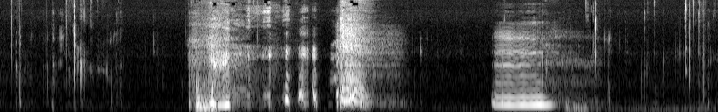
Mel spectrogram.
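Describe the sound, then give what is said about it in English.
Soft biting and chewing on a large milk chocolate bar, heard as a few faint crunches and moist mouth sounds in otherwise quiet surroundings. “I'm going to take a bite. Do we like eating sounds? Are eating sounds gross?”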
